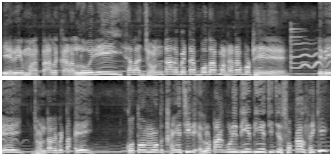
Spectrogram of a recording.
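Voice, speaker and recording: A man voicing an irritable, foul-mouthed young village man in a comic cartoon, with a Purulia Bengali accent and a pitched-up voice. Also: a little fast. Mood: irritated. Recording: faint background music.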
